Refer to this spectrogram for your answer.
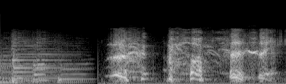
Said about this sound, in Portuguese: Interrompemos esta tosse para um comunicado importante sobre a tuberculose.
